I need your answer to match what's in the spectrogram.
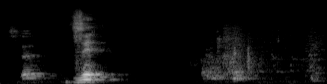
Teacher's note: Z sound, right? Because it's like voiced.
